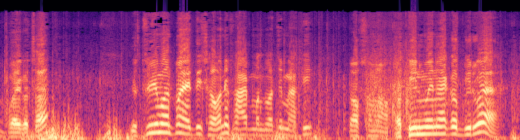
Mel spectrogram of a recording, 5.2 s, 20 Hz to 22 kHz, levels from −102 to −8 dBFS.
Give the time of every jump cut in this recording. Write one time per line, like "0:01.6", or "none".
0:03.9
